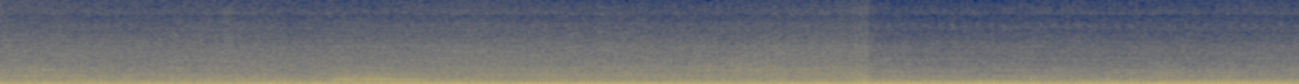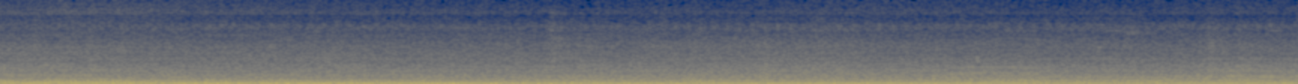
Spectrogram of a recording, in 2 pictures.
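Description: A freight train of open wagons rumbling along the rails with a steady low hum, slowly fading as it moves away.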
